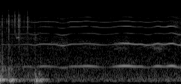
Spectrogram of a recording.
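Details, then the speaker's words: Minelab SDC 2300 gold metal detector with sensitivity set on 5; threshold tone is a high hum wavering slightly up and down, a little erratic because of the high sensitivity. "it's a little bit up and down, a little bit erratic."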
